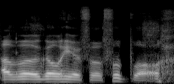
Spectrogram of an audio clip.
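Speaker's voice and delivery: put-on deep voice. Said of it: "talking in a deeper voice on purpose".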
